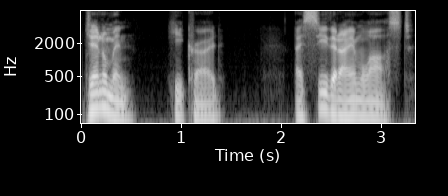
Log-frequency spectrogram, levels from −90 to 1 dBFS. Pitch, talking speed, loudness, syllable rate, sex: 90 Hz, 160 wpm, -19 LUFS, 4.7 syllables/s, male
